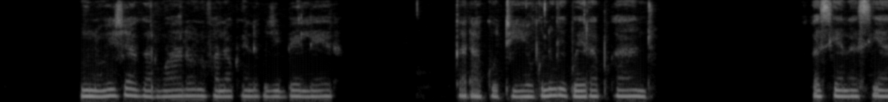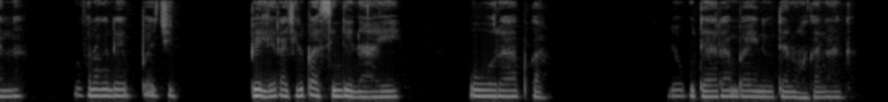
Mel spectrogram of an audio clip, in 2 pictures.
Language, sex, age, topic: Ndau, female, 36-49, health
